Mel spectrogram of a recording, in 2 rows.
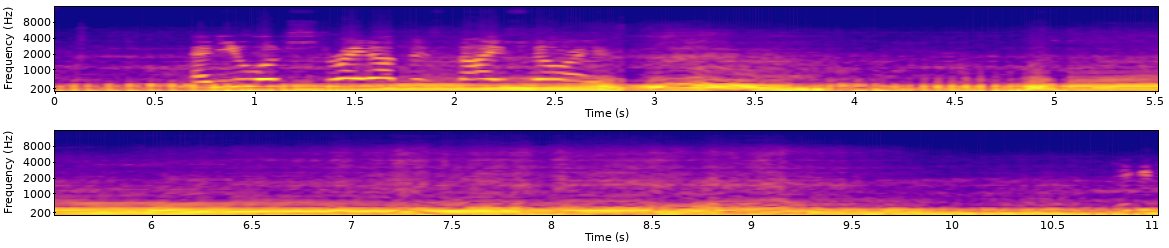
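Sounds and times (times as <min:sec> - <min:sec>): motocross bike engine revving: 0:00.0 - 0:11.0.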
